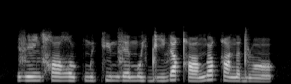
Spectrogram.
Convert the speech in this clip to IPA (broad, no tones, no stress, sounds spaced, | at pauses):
z ẽ ʎ χ ɔ ʁ u k m ɨ kʲ ɨ m z ɛ m o j d i lʲ ɐ qʰ ɔ ŋ u q a ŋ ɐ d ɹ ɔ̃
